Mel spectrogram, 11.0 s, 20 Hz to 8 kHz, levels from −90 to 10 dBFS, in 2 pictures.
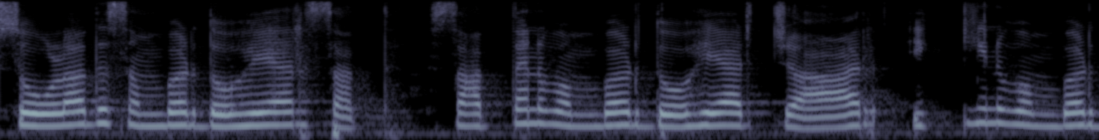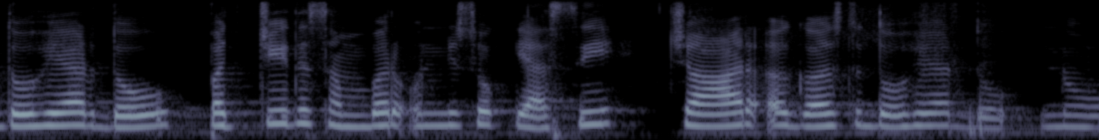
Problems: background sounds at intervals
